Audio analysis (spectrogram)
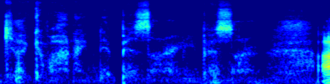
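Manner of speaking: unvoiced, fast urgent whisper to himself; a hushed mock plea while waiting to pee. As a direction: coax yourself under your breath, hurried.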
